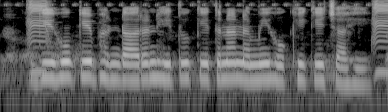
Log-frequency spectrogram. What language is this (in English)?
Bhojpuri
